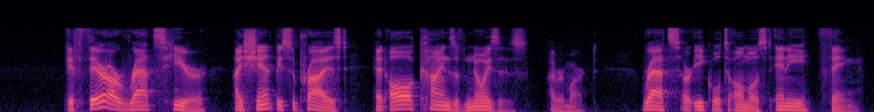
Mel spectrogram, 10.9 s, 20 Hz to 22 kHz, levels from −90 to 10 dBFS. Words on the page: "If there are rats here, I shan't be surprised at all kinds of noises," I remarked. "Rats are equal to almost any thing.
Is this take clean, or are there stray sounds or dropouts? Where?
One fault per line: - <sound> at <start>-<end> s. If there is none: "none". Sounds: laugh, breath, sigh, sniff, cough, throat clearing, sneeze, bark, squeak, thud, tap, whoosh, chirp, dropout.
none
